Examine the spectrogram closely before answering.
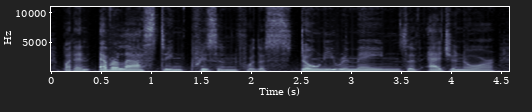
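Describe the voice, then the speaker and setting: A woman's voice: low-pitched, moderate pace, darkish tone, clean tone, no echo. A woman narrating an audiobook story in a scripted, dramatic storytelling style.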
